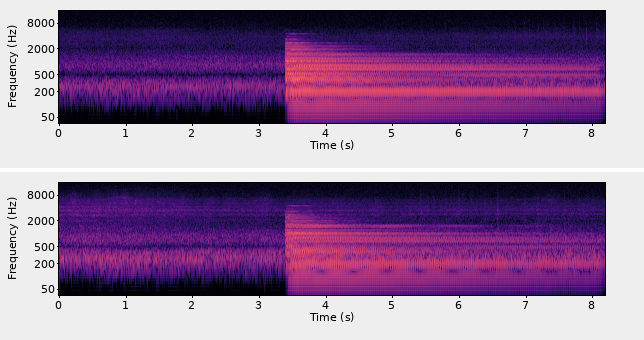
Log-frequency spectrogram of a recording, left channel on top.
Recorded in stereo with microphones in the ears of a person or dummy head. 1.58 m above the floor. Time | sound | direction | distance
3.4 | a piano | 40° left (ahead or behind) | 3 m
